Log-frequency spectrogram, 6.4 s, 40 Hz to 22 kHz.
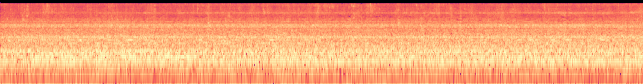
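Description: Colchester Master 2500 metal lathe running steadily with a high-speed-steel parting blade cutting into the spinning metal bar under coolant, a constant machine hum with steady tones.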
